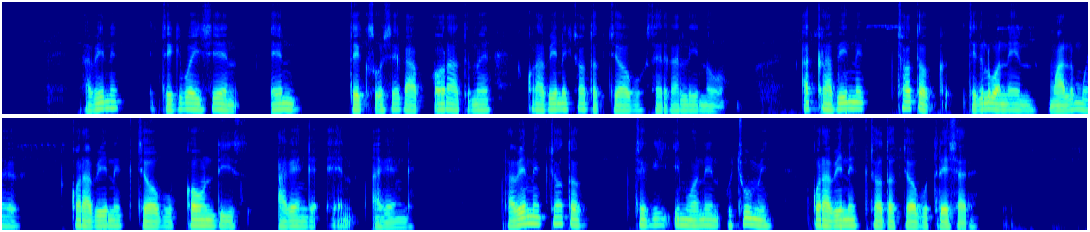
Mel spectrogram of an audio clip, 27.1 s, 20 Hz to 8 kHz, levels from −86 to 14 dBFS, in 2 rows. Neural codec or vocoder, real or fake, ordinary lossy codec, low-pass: none; real; none; none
